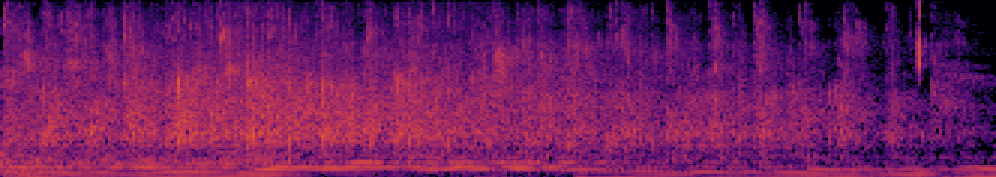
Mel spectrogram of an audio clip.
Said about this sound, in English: If you believe, clap your hands and give God praise. Amen.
